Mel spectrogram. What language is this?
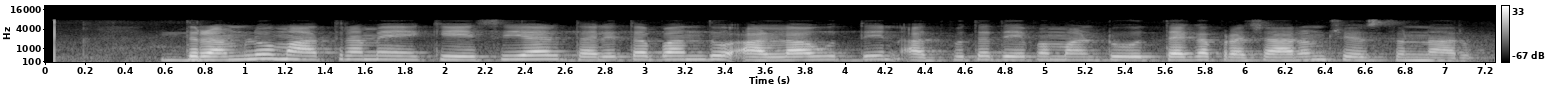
Telugu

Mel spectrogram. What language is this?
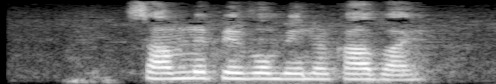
Urdu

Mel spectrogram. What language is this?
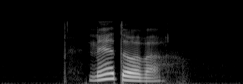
Norwegian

